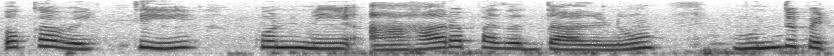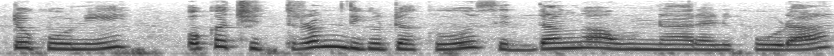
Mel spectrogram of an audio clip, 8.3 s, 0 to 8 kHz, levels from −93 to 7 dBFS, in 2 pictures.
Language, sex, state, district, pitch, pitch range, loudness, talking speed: Telugu, female, Andhra Pradesh, Guntur, 280 Hz, 255-320 Hz, -15 LUFS, 100 wpm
